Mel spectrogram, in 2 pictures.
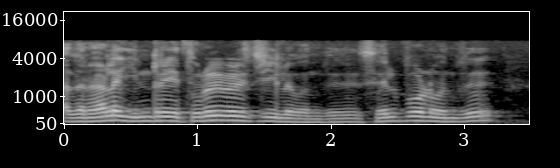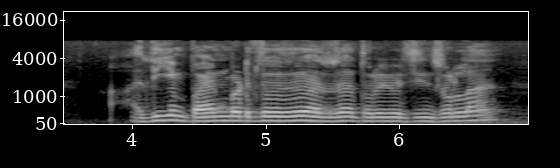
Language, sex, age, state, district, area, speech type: Tamil, male, 60+, Tamil Nadu, Coimbatore, urban, spontaneous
